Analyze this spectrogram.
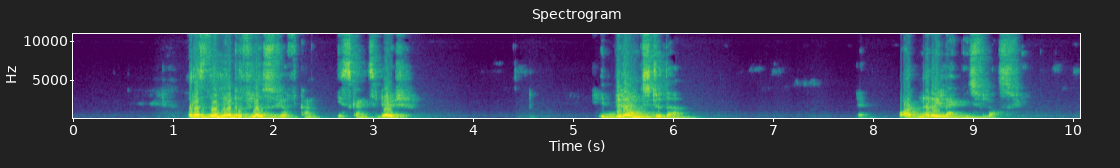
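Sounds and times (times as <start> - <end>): man lecturing: 0.9 - 3.6, 5.2 - 6.3, 7.8 - 9.6
faint high-pitched chirps: 6.6 - 7.8, 9.7 - 10.0.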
